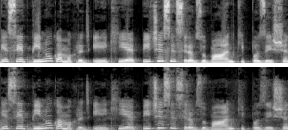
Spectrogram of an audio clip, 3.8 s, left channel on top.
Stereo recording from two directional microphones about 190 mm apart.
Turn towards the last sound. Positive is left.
turn(degrees=50)  # may be behind; listen again after turning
